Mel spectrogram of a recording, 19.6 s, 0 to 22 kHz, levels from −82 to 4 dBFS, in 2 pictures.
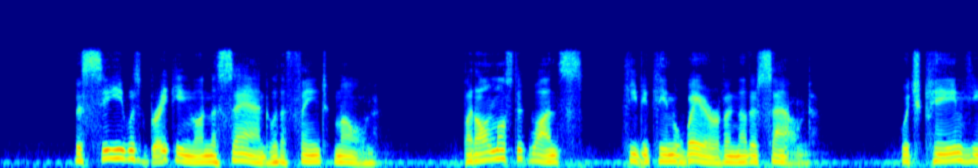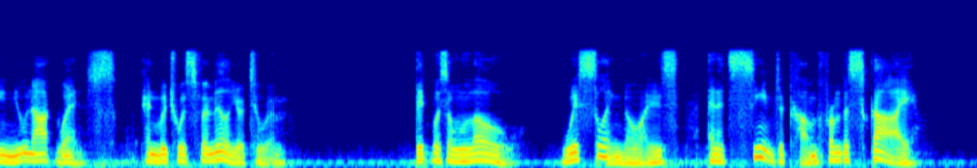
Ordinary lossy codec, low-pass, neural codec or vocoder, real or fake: Opus, 32 kbps; 7.2 kHz; codec, 16 kHz, 1 kbps, FunCodec, trained on Chinese and English, 50 frames a second; fake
